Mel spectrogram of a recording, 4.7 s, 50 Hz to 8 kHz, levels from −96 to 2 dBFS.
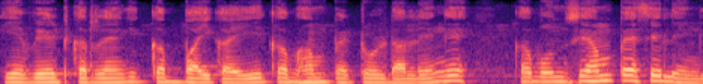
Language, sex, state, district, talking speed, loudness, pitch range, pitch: Hindi, male, Uttar Pradesh, Saharanpur, 230 wpm, -15 LUFS, 140-160 Hz, 145 Hz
